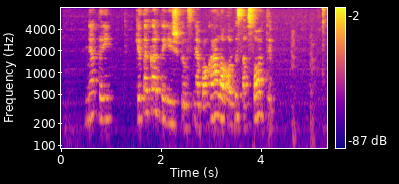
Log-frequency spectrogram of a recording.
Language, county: Lithuanian, Klaipėda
